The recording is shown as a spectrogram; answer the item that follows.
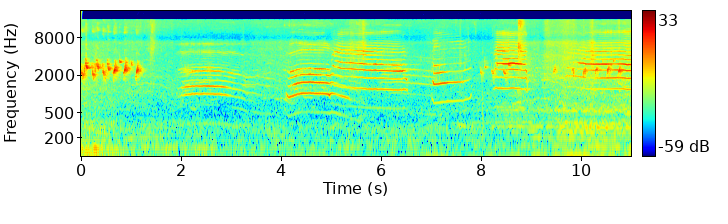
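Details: Little cats and a tom cat meowing loudly before feeding, a sequence of long arched meows from different voices, some deep and drawn out, others high and short, with brief gaps.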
